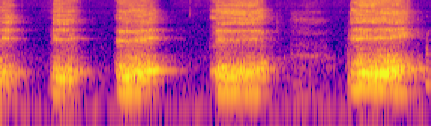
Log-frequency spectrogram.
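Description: A man making a run of five loud, guttural burp-like croaks from the throat, each up to half a second long and spaced under a second apart, the last one the loudest. It is a comic stand-in for a name in a nonhuman language, which sounds like a cry for help.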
